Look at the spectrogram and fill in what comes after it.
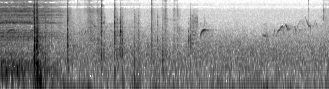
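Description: A sharp clack less than a second in, then faint scattered ticks and small birds chirping: one call about four seconds in and a short run of chirps near the end.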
